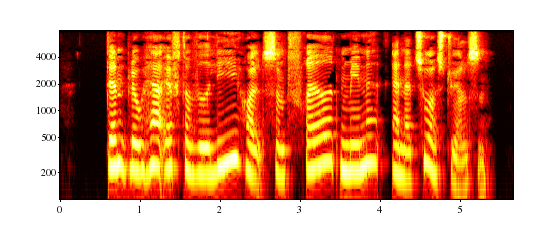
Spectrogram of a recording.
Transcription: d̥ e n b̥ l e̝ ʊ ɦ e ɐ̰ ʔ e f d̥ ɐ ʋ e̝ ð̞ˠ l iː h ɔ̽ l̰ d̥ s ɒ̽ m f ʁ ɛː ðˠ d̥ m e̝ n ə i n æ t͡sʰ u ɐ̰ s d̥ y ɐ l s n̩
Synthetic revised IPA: d̥ e n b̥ l e̝ ʊ ɦ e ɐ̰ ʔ e f d̥ ɐ ʋ e̝ ð̞ˠ l iː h ɒ̽ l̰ d̥ s ɒ̽ m f ʁ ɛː ðˠ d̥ m e̝ n ə æ n æ t͡sʰ u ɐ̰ s d̥ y ɐ l s n̩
